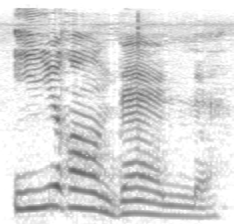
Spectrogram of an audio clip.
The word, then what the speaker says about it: hirondelle: 8 la deuxième image hirondelles y rendent elles quand vous voyez aussi ici j'ai pas prononcé le h1 she is her au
